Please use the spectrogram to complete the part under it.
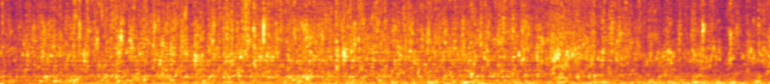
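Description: Clay and water mixture poured through a sieve into a container, a steady close trickle and splash that holds at an even level throughout, with no voices.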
